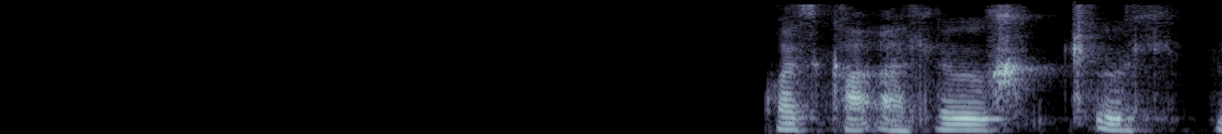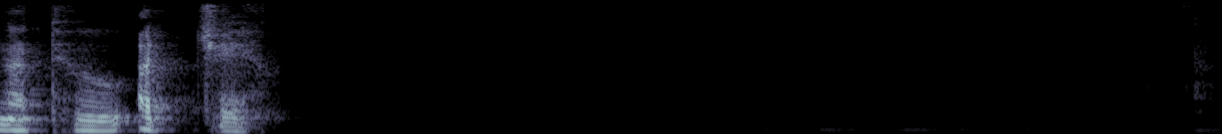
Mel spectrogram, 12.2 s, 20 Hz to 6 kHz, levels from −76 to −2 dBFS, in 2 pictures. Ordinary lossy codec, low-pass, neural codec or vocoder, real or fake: AAC, 24 kbps; 5.4 kHz; none; real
